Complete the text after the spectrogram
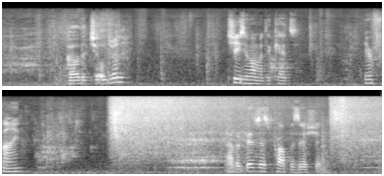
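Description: A woman speaks calmly and quietly.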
